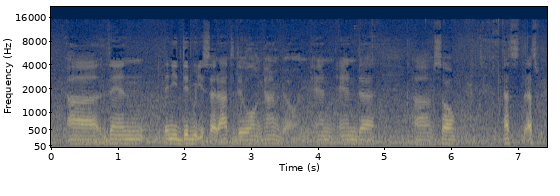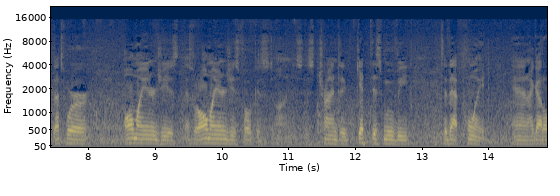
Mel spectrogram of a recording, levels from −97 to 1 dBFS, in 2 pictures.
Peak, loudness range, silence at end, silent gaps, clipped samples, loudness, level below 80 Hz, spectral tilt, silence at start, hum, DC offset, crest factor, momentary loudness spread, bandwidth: -12 dBFS; 5 LU; 0 s; none; under 0.1%; -32 LUFS; -60 dBFS; -6 dB/octave; 0 s; none; 0.2%; 18 dB; 12 LU; 15.5 kHz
